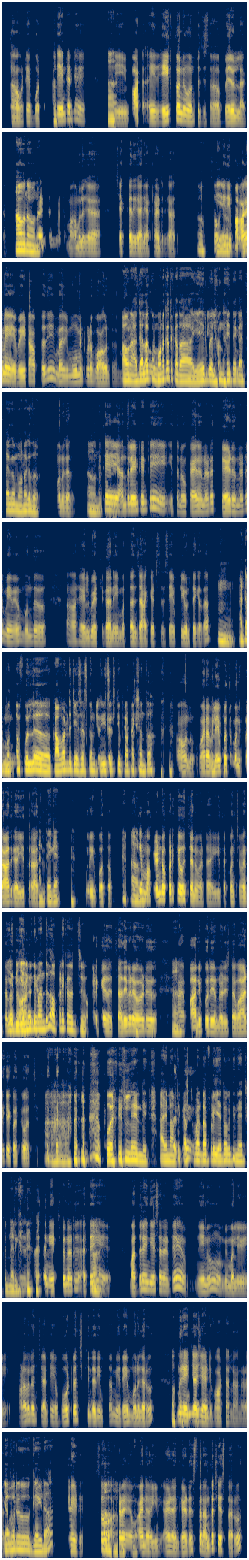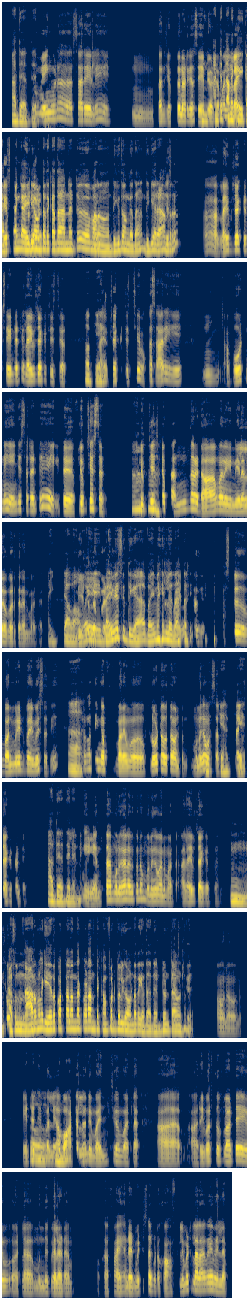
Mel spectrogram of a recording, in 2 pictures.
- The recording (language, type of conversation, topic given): Telugu, podcast, రేడియో వినడం, స్నేహితులతో పక్కాగా సమయం గడపడం, లేక సామాజిక మాధ్యమాల్లో ఉండడం—మీకేం ఎక్కువగా ఆకర్షిస్తుంది?
- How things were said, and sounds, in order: in English: "బోట్"; in English: "ఎయిర్‌తోనే"; in English: "బెలూన్‌లాగా"; in English: "సో"; other background noise; in English: "వెయిట్"; in English: "మూమెంట్"; in English: "సో"; giggle; in English: "ఎయిర్‌బెలూన్"; in English: "గైడ్"; in English: "జాకెట్స్ సేఫ్‌టి"; in English: "ఫుల్ కవర్డ్"; in English: "యెస్. యెస్. యెస్. యెస్"; in English: "త్రీసిక్స్టీ ప్రొటెక్షన్‌తో"; giggle; in English: "ఫ్రెండ్"; chuckle; chuckle; in English: "యెస్"; chuckle; in English: "బోట్"; in English: "ఎంజాయ్"; in English: "వాటర్‌లో"; in English: "గైడ్. సో"; in English: "గైడెన్స్‌తోనే"; in English: "సో"; in English: "లైఫ్‌జాకెట్స్"; in English: "యెస్"; in English: "లైఫ్‌జాకెట్స్"; in English: "లైఫ్‌జాకెట్స్"; in English: "లైఫ్‌జాకెట్స్"; in English: "బోట్‌ని"; in English: "ఫ్లిప్"; in English: "ప్లిప్"; in English: "ఫస్ట్ వన్ మినిట్"; giggle; in English: "ఫ్లోట్"; in English: "లైఫ్‌జాకెట్"; in English: "లైఫ్‌జాకెట్‌తోని. సో"; in English: "నార్మల్‌గా"; in English: "కంఫట్‌బుల్‌గా"; in English: "యెస్. యెస్"; in English: "సో"; in English: "వాటర్‌లోనే"; in English: "ఫైవ్ హండ్రెడ్ మీటర్స్"; in English: "హాఫ్"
